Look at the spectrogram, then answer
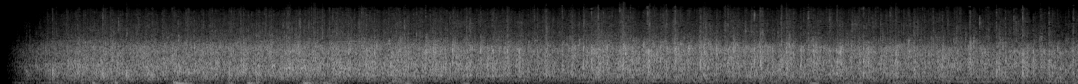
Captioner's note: applause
